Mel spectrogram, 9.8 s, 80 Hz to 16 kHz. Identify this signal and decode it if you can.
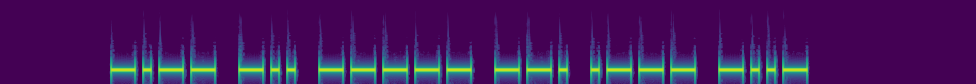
Morse code, heard as a keyed tone, about 15 wpm, 700 Hz. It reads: YD0GJX
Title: DXCC-100 Call Signs - 6 Characters - Repeated 2x - 15wpm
